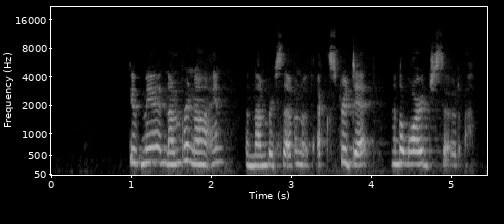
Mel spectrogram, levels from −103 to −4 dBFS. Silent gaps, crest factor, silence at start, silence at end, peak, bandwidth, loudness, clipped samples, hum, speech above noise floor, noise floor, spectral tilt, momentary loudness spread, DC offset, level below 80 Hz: none; 18 dB; 1 s; 0.2 s; -24 dBFS; 8.8 kHz; -40 LUFS; under 0.1%; none; over 50 dB; under -90 dBFS; -3 dB/octave; 11 LU; under 0.1%; -86 dBFS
